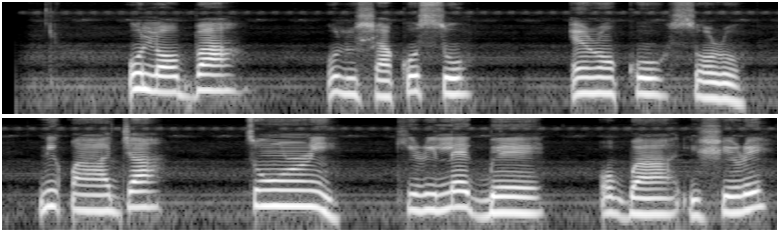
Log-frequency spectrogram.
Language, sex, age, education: Yoruba, female, 30-45, tertiary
